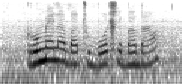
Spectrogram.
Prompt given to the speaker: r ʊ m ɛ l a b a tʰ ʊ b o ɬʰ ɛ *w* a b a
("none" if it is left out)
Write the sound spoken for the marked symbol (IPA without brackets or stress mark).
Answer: b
